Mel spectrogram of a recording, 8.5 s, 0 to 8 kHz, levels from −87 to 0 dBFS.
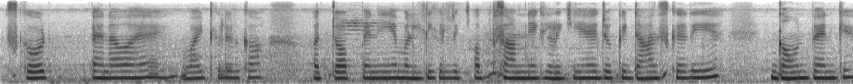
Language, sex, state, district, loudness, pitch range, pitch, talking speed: Hindi, female, Uttar Pradesh, Etah, -19 LUFS, 225-235 Hz, 230 Hz, 195 wpm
